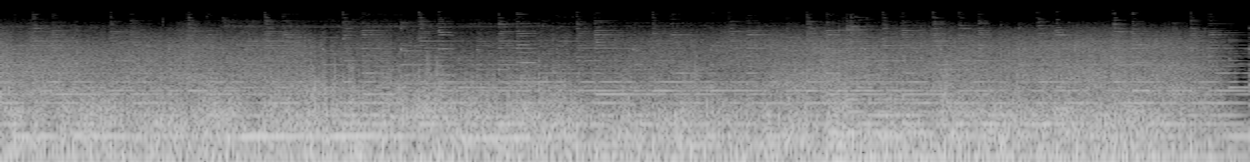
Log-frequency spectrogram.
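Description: Surf breaking on a sandy shore from a choppy sea, a steady rush of waves, with background music playing over it.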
